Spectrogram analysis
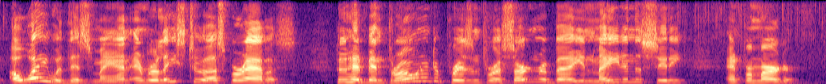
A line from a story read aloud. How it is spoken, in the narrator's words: they called and cried out at once, saying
